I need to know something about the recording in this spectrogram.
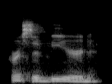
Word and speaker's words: persevered: looks like it but you don't pronounce red you don't hear the e persevered that's one of the three rules about ed endings sometimes it just makes a d sound persevered per se beard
